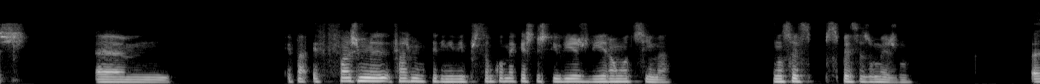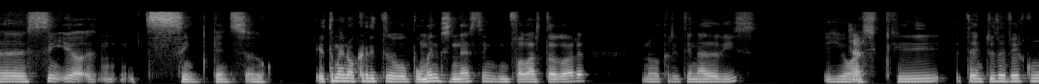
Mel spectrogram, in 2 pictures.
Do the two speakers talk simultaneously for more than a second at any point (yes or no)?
no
